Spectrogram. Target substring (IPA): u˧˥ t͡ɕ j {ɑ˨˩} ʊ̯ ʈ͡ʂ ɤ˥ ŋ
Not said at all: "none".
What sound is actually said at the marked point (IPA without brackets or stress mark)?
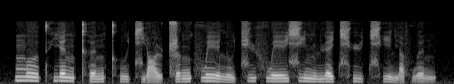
ɑ˨˩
